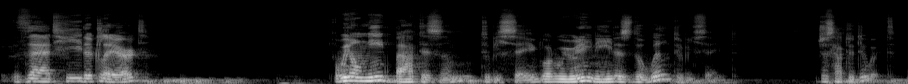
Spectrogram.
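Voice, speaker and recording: Pausing long and often, a man with a medium-pitched, dark, mellow, somewhat breathy voice speaks at a moderate pace with lively intonation and big swings in loudness. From Lebanon. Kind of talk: religious lecture to live audience. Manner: blunt, direct.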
